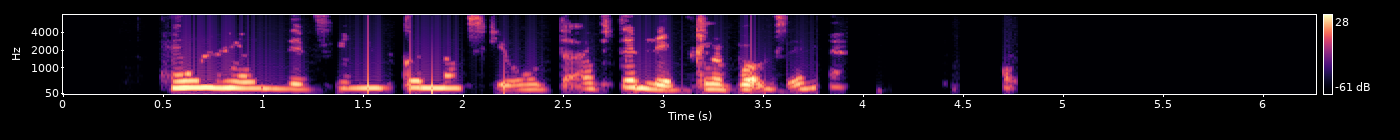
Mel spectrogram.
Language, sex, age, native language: Icelandic, male, 20-29, English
